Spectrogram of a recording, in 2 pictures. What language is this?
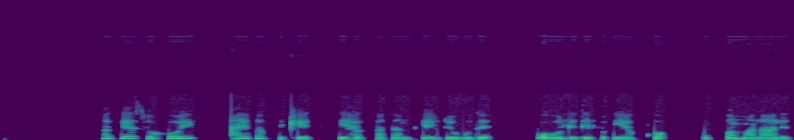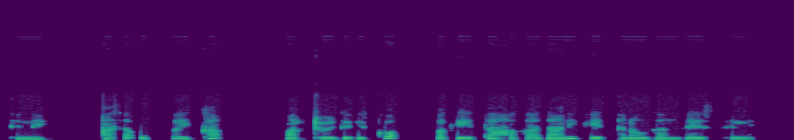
Wolaytta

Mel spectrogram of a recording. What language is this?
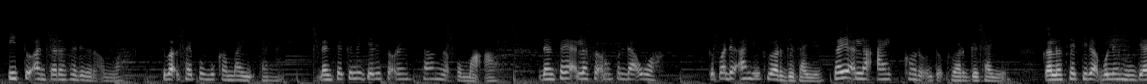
Malay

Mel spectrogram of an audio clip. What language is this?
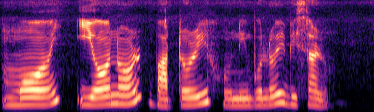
Assamese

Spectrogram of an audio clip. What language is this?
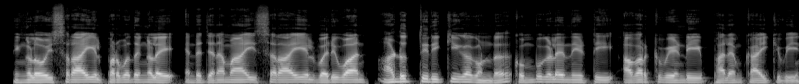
Malayalam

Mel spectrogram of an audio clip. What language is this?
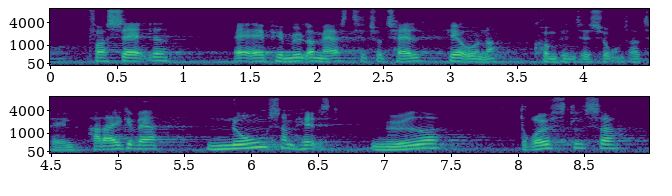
Danish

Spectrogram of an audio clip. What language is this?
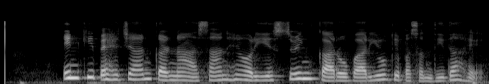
Hindi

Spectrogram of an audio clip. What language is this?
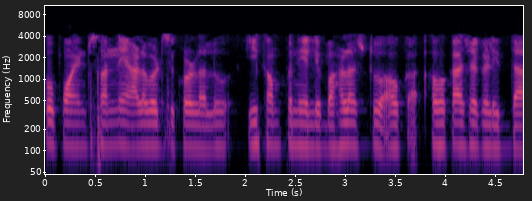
Kannada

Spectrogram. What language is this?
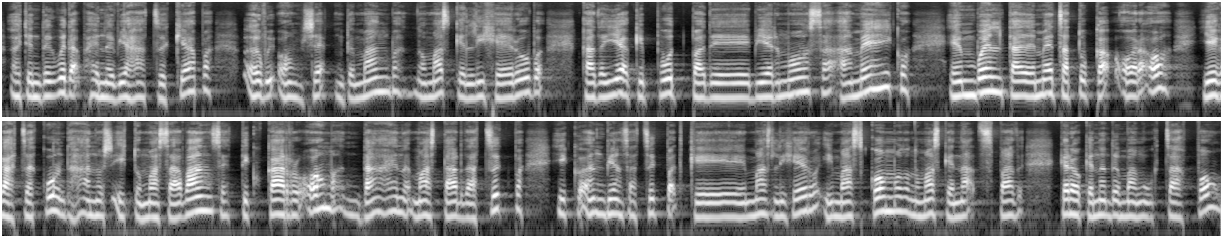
Rayón Zoque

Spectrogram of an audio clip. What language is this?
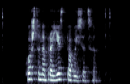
Belarusian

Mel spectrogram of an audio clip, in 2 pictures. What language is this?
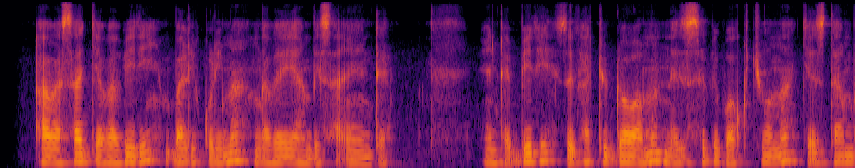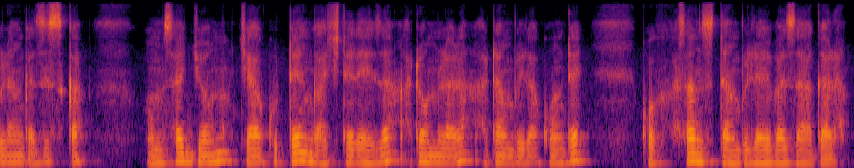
Ganda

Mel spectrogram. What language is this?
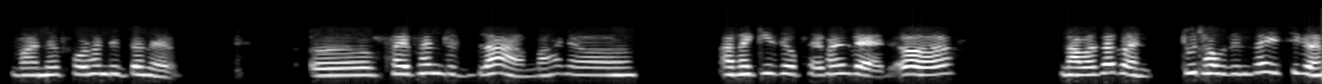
Bodo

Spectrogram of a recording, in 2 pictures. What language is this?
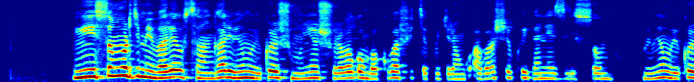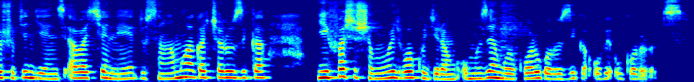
Kinyarwanda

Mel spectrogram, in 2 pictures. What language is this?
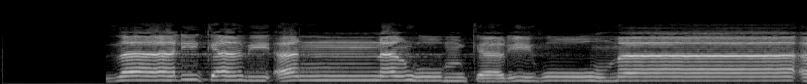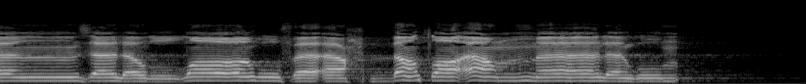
Arabic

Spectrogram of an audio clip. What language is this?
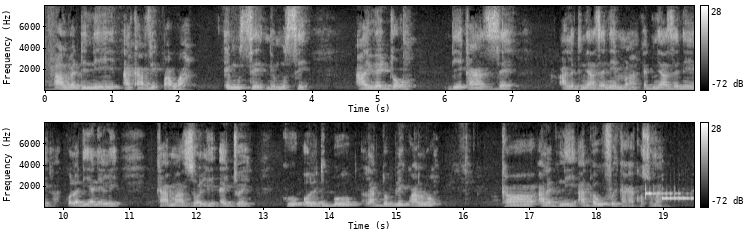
Ikposo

